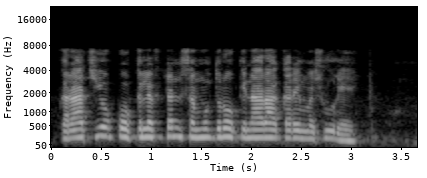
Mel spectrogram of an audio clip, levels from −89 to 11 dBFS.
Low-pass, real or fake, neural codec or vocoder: 7.2 kHz; fake; codec, 16 kHz, 4 kbps, FunCodec, trained on Chinese and English, 50 frames a second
